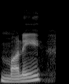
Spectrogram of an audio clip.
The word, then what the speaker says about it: Muni: It's spelled M-U-N-I, but I think it's supposed to be pronounced Money, by Money Long, featuring Jacob Lattimore.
